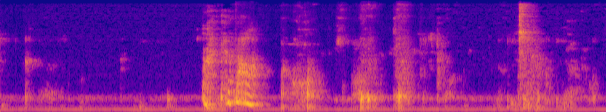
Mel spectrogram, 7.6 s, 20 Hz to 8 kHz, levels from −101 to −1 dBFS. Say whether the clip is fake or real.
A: fake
